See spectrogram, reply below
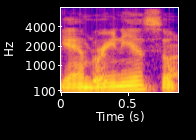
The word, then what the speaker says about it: Gambrinus: And I'm going to put, how would you say that? – Yeah, that Gambrinus? – Gambrinus? – That's how I would say it. – Gambrinus, okay.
